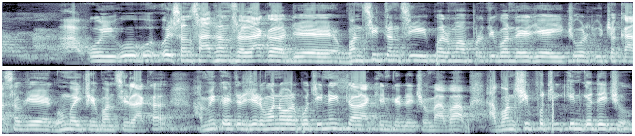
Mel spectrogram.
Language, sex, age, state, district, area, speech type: Maithili, male, 45-60, Bihar, Darbhanga, rural, spontaneous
